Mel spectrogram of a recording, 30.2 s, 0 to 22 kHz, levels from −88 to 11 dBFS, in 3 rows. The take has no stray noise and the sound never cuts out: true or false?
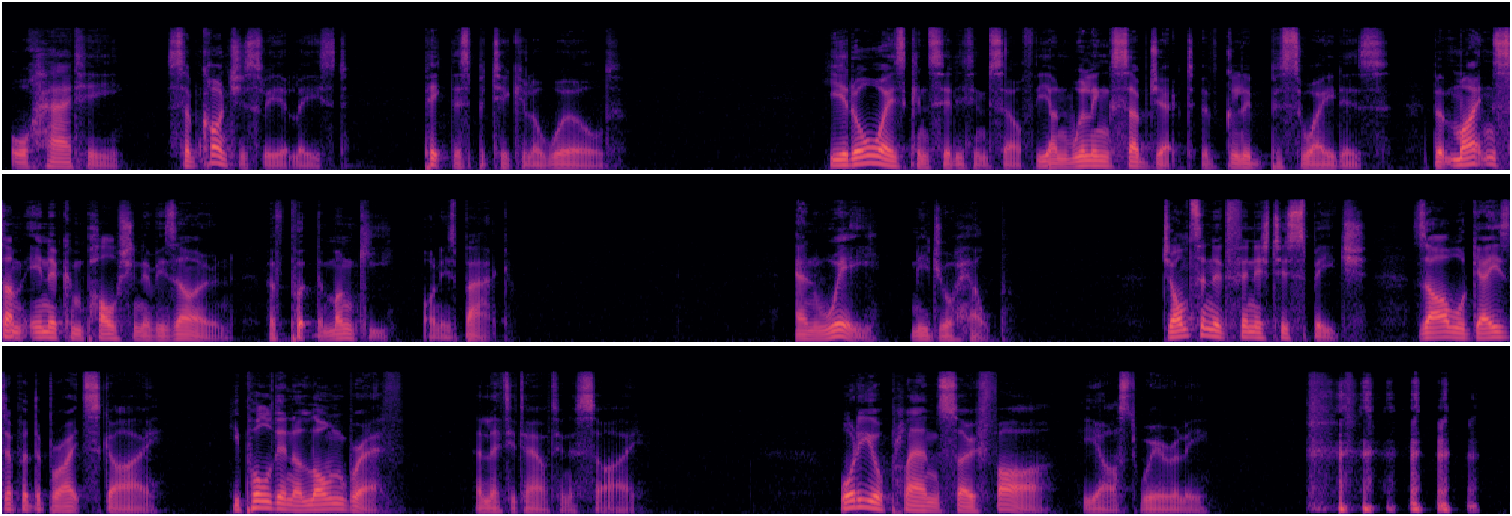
false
